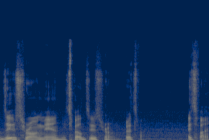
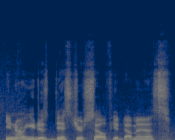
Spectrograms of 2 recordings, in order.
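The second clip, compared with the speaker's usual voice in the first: usual speaking voice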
